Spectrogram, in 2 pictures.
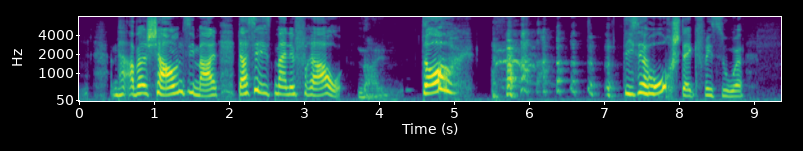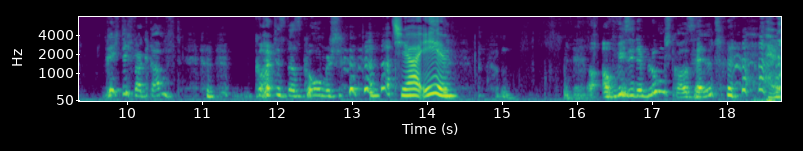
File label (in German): Hörspiel; Das Fotoalbum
